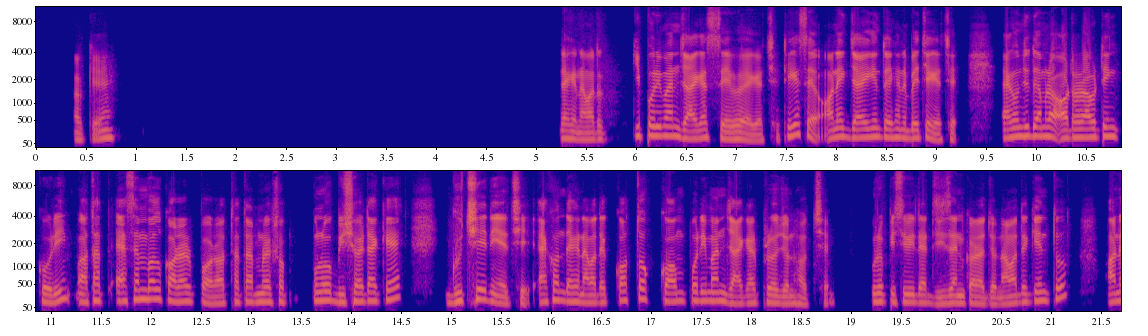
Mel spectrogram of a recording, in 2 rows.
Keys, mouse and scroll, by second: 0.3-3.0 drag, 3.1-3.5 scroll up 1, 3.5-4.6 drag, 4.6-5.1 scroll down 1, 5.1-7.8 right drag, 7.8-11.5 right drag, 11.5-19.6 drag, 19.7-21.7 right drag.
